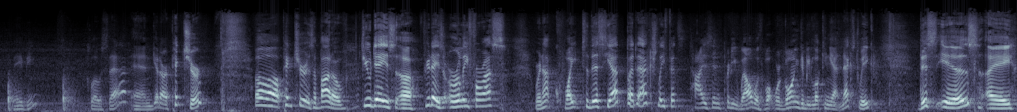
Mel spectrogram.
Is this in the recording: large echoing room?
yes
